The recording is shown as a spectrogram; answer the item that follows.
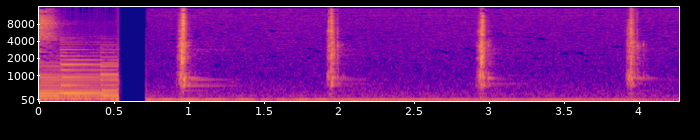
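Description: Background music cuts off half a second in, followed by a clock-tick sound effect: four sharp ticks, one each second, over a faint low hum, counting down the seconds of an on-screen timer.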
